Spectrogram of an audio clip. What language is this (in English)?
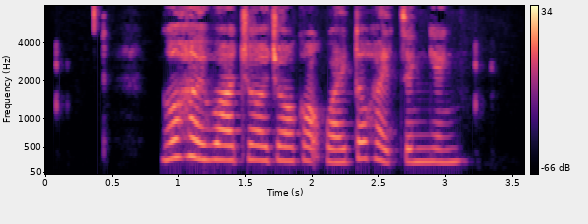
Cantonese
